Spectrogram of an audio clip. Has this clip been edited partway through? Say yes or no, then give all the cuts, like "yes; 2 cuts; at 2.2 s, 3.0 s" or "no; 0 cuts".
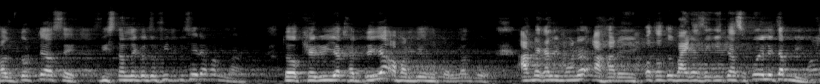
no; 0 cuts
